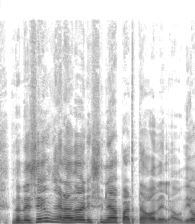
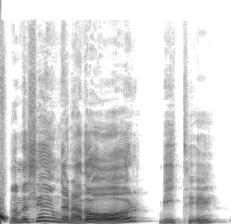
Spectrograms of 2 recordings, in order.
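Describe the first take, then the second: First: Said in the usual way. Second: Put-on loud, slow Argentine accent; loud, slow mock Argentine accent. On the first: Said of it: "perdón". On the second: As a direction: announce it like a porteño showman. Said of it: "perdóname, que hoy me ha dado por el argentino".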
